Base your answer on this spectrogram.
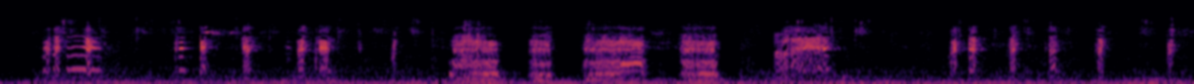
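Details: A domestic cat chattering at a bird or insect it cannot get to, a rapid run of short, clipped 'ekekek' bursts in uneven clusters across the whole stretch, with quiet pauses between volleys.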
